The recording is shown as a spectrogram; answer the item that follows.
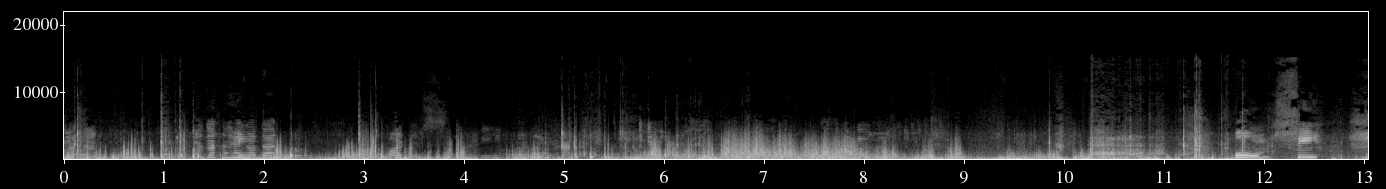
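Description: Skateboard wheels rolling over rough, grooved concrete, a continuous grinding rumble loudest about halfway through, with short bursts of voices near the start and the end.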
